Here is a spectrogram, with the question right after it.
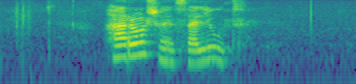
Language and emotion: Russian, positive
